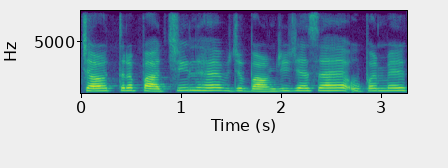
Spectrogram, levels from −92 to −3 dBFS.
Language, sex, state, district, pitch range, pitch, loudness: Hindi, female, Chhattisgarh, Sukma, 235-265 Hz, 250 Hz, -17 LUFS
